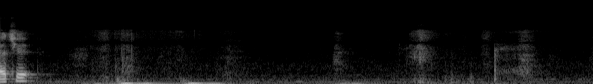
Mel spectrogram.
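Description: A dog scuffles against a cushion, with soft fabric rustling.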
